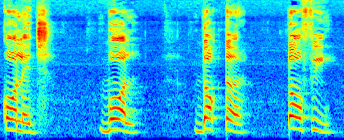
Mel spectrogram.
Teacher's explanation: यह अंग्रेजी तथा अन्य यूरोपीय भाषाओं से आई ध्वनि है। इसका उच्चारण अ तथा ओ के बीच का होता है। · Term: अर्धचंद्र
